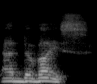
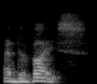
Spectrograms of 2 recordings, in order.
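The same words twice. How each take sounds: The two takes are said the same way.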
